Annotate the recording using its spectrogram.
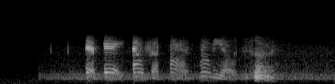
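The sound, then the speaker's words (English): A phone's accessibility voice for blind users chatters for about three seconds, thin and tinny through a small speaker, a quick burst of synthetic-sounding speech with no other talk over it. “No, it's my damn phone for the, you know, it does the for the blind. I have to shut it off.”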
